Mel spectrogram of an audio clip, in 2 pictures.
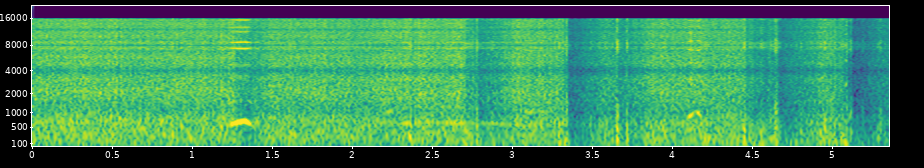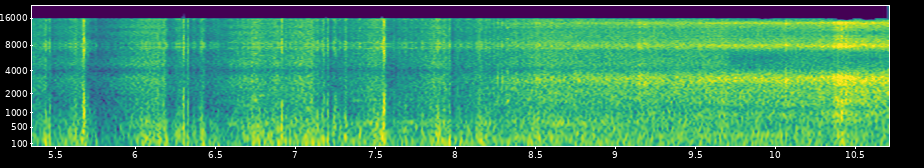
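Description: Heavy surf breaking on a river-mouth bar, a dense, continuous rush of waves, with wind buffeting the microphone.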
